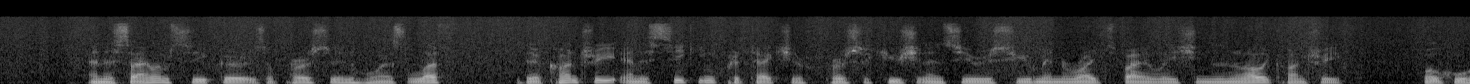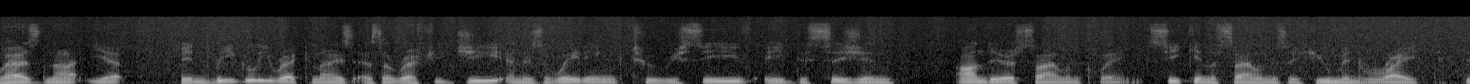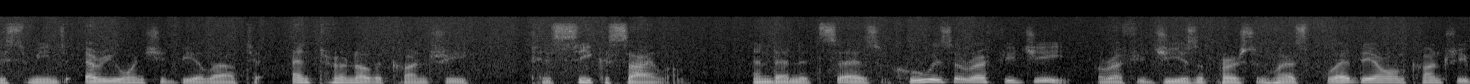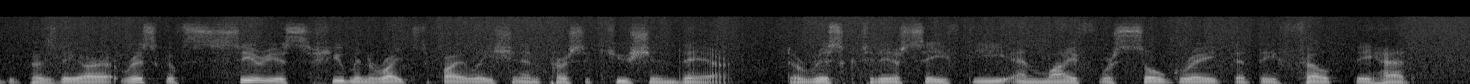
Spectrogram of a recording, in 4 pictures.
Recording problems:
wrong speed and pitch; too slow and too low; 0.6 times normal speed
hiss; noticeable; throughout; 10 dB below the speech

